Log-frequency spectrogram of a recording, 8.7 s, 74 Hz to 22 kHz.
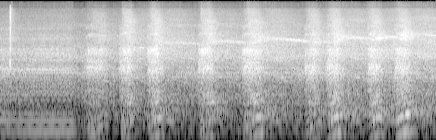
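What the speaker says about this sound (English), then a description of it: "so it's idling at like 1200 RPM" A Cummins diesel engine in a Nissan Patrol runs close by, first with a steady hum, then with a lumpy idle around 1200 RPM that pulses in rhythmic surges about once a second.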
